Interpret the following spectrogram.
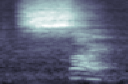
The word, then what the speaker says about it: psi: This water potential is represented by a Greek letter psi. This is the sign of psi. PSI, psi. P is silent.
